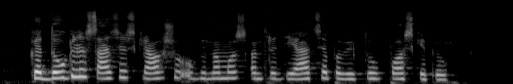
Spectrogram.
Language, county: Lithuanian, Tauragė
